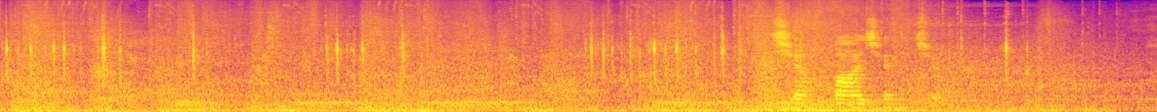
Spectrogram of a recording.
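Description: Video game spell effects zap and clash in quick bursts.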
